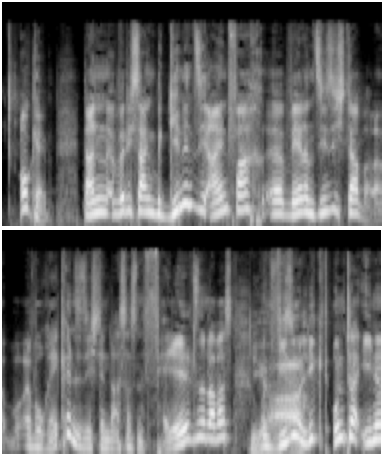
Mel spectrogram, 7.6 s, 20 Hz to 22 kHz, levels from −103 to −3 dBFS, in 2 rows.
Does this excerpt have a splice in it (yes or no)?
no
